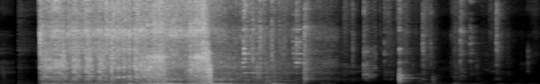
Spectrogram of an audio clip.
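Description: A Hyundai car with a test light attached cranks and fires up, a loud churning start that settles into a running engine before dropping off into scattered clicks and brief knocks.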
